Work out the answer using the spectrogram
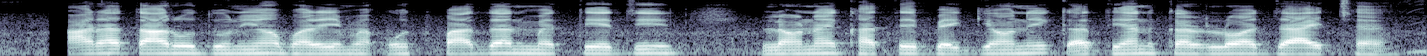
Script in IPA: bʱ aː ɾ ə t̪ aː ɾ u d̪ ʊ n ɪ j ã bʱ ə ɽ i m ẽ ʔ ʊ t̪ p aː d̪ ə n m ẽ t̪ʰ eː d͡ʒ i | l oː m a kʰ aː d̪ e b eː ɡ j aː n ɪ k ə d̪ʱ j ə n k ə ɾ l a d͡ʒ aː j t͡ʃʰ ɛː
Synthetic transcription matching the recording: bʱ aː ɾ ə t̪ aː ɾ u d̪ ʊ n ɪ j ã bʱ ə ɾ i m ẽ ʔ ʊ t̪ p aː d̪ ə n m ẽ t̪ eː d͡ʒ i | l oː n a kʰ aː t̪ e b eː ɡ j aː n ɪ k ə d̪ʱ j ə n k ə ɾ l a d͡ʒ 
